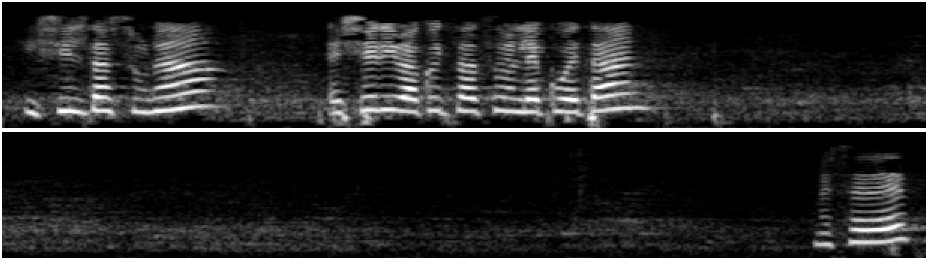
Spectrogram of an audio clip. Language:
Basque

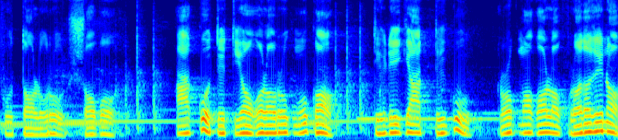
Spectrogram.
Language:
Indonesian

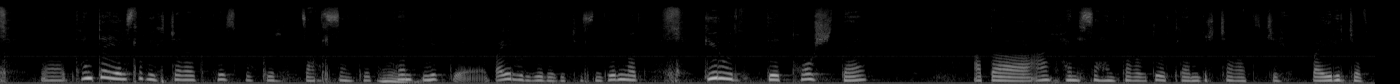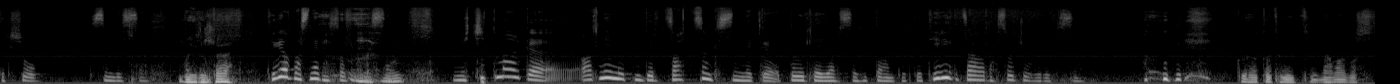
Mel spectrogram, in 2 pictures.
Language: Russian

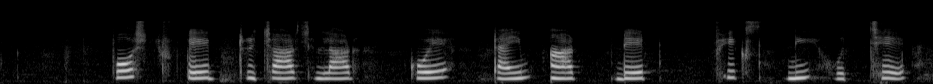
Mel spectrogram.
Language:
Magahi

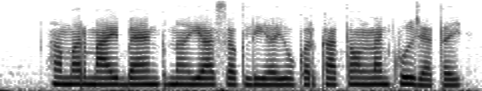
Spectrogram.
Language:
Magahi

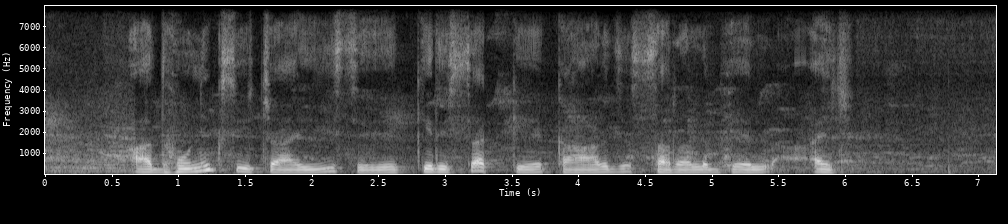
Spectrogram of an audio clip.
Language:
Maithili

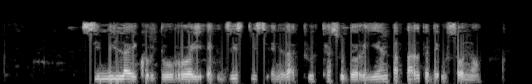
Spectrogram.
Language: Esperanto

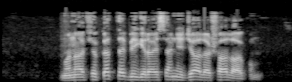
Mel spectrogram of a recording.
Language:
Dameli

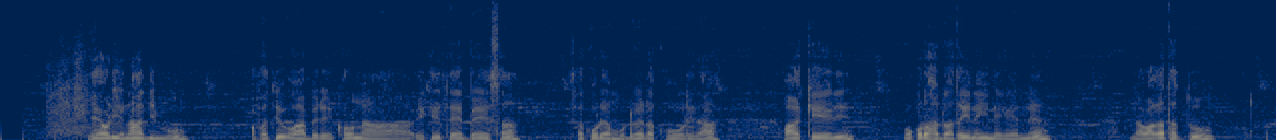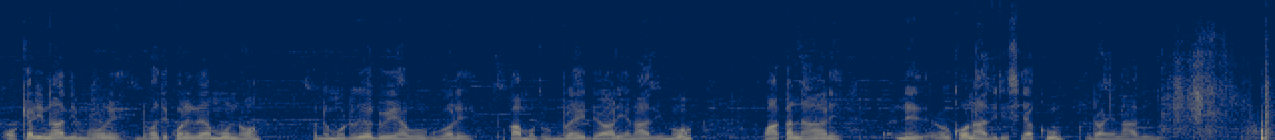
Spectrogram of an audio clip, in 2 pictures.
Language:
Kikuyu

